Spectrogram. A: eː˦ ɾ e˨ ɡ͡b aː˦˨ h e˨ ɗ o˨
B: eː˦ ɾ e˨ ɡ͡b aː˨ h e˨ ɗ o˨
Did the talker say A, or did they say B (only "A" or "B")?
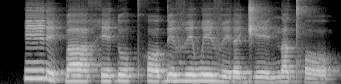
B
